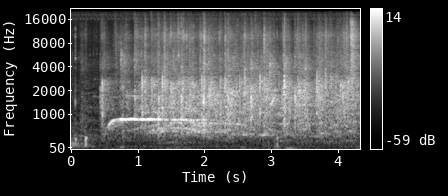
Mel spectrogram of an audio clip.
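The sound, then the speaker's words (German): Audience applause for a participant at a live stage event: dense, steady clapping that starts abruptly and holds at an even, fairly loud level to the end. “Noch einmal Spannung und Applaus für Ralf.”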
